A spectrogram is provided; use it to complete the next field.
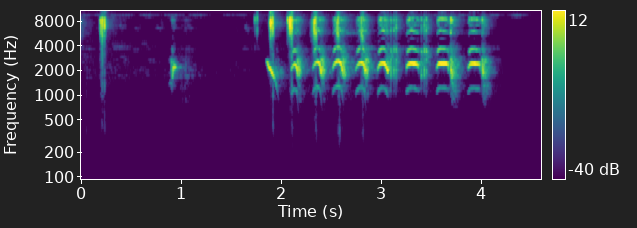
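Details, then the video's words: Starling giving two sharp chips, then a fast steady series of about ten loud, ringing, slurred notes repeated several times a second. "suwara //burung jalak//"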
